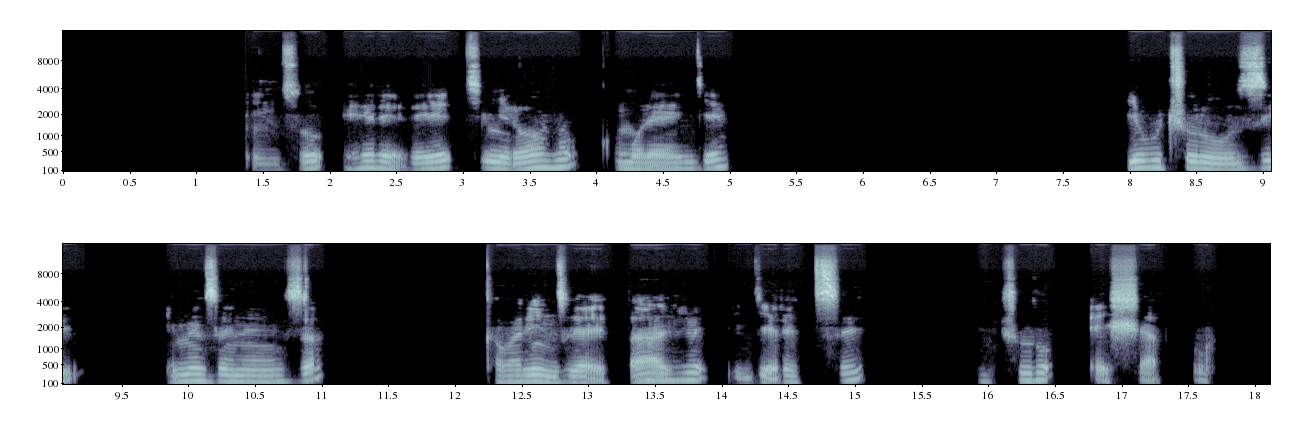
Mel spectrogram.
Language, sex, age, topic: Kinyarwanda, male, 25-35, government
